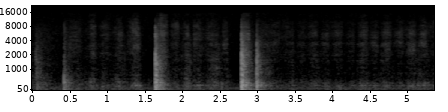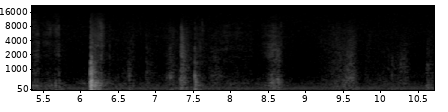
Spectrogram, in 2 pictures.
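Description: Chalk writing on a blackboard: a few short, sharp chalk taps and strokes spread through otherwise near silence, the last clear one about six seconds in.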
